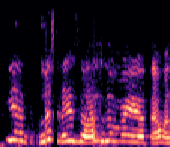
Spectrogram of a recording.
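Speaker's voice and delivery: laughing through the words; amused disbelief, laughing as she tells it; giggling while telling. Real, not acted. Laughs recounting night sale.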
